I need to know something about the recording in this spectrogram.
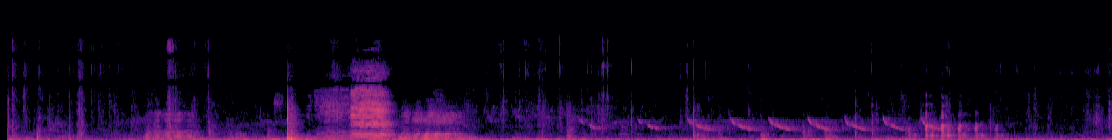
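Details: Young male Toy miniature goat kid playing with its father; one short, wavering harmonic bleat mid-clip, followed by a run of quick, repeated high chirping notes over a low background rumble.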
